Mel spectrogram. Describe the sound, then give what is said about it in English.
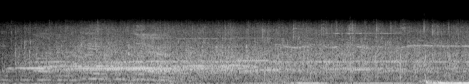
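Audience applause at a fan convention, a loud, steady wash of clapping blended with crowd noise and voices that holds for the whole stretch. “Please, round of applause.”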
